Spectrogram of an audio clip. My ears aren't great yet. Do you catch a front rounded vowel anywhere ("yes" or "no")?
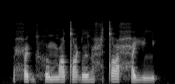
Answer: yes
